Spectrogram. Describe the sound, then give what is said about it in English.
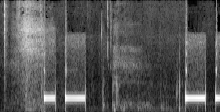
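A telephone being dialled: a few steady electronic beeps, separated by soft clicks and handling noise. “Right. Let me dial that again.”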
